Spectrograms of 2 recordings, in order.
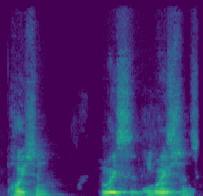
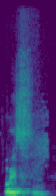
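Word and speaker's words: Huijsen: Is Hassan or Hussein? Hoyson. Make sure I say it right. Hoyson.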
